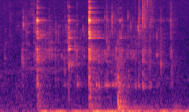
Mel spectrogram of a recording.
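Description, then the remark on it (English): Beer splashes and trickles into a glass, with a few sharp clinks of glassware mixed in over roughly two seconds of steady pouring. “Because we could pour more, right?”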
